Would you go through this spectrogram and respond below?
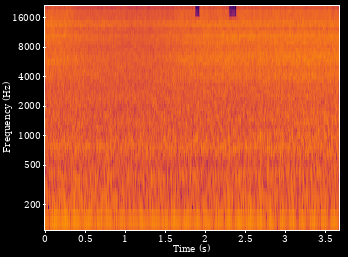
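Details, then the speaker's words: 2011 Ducane heat pump in heat mode, early-season startup at about 67°F outside with the closet at 62°F: low, steady hum with a slight rough edge, level and quiet throughout; a normal compressor start. "it's whisper quiet. Pretty much, pressure's almost inaudible."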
